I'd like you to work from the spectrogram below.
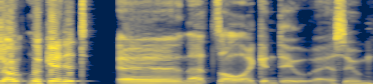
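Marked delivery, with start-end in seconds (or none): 0.0-0.9 very loud, high-pitched shouted yell. In a tabletop game, a player's hardening character calls out, yelling out a warning. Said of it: "I'm going to yell out".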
